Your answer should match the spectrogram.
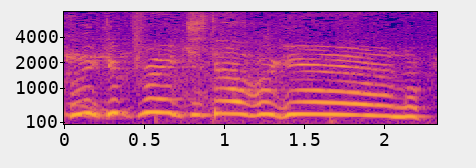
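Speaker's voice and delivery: giddy laugh. Real, not acted. Giddy joy continues.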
